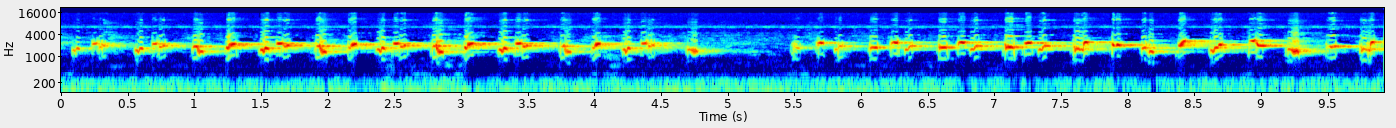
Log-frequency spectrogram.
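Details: Yellow-vented bulbul delivering a natural kongslet song for use in training birds: two long runs of rapid, liquid whistled notes separated by a brief silence, with a faint low hum beneath.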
